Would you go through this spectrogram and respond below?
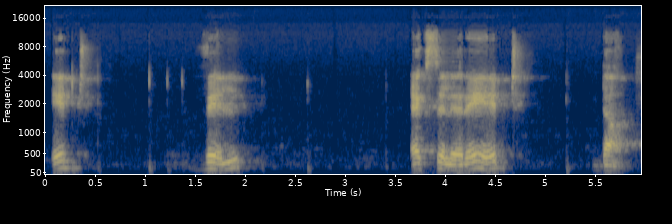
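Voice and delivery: word by word with long pauses; slow dictation. Real, not acted. Teacher giving notes to class, slow dictation. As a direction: dictate slowly, leaving a gap after each word.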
